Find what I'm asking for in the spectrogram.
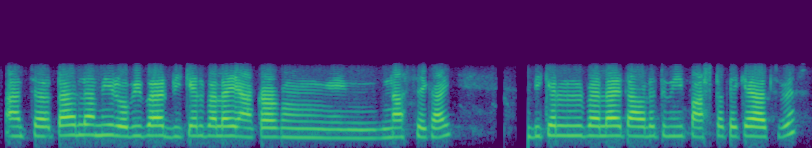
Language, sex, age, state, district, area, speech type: Bengali, female, 18-30, West Bengal, Paschim Medinipur, rural, conversation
